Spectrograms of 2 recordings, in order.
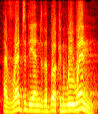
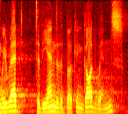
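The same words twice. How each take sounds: First: Louder, proclaiming it like a preacher from the pulpit; mock-preach the line with triumphant punch; imitating a loud preacher. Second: Said in the usual way. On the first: Quoting an American preacher to the congregation, loud triumphant proclaim. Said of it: "I heard an American preacher years ago say". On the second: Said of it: "He got it slightly wrong".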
